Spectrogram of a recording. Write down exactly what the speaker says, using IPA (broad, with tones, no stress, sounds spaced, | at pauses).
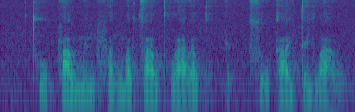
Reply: t̪ʰ uː˧ p̚ f aː˨˧ w m ɪ˨˥ ŋ f ɐ˨˧ ŋ m ɐ˧ w t͡s aː˧ w kʷʰ aː˧ l ɐ˥ w kʷʰ ɪ˨˥ k̚ h ɪ˨ k̚ | s uː˨ k aː˧ j t̪ e˨˥ j w aː˨ w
